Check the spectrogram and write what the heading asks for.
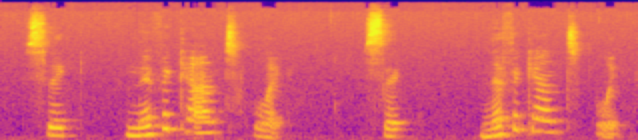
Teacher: So a stress is on the second syllable, and it would be significantly.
